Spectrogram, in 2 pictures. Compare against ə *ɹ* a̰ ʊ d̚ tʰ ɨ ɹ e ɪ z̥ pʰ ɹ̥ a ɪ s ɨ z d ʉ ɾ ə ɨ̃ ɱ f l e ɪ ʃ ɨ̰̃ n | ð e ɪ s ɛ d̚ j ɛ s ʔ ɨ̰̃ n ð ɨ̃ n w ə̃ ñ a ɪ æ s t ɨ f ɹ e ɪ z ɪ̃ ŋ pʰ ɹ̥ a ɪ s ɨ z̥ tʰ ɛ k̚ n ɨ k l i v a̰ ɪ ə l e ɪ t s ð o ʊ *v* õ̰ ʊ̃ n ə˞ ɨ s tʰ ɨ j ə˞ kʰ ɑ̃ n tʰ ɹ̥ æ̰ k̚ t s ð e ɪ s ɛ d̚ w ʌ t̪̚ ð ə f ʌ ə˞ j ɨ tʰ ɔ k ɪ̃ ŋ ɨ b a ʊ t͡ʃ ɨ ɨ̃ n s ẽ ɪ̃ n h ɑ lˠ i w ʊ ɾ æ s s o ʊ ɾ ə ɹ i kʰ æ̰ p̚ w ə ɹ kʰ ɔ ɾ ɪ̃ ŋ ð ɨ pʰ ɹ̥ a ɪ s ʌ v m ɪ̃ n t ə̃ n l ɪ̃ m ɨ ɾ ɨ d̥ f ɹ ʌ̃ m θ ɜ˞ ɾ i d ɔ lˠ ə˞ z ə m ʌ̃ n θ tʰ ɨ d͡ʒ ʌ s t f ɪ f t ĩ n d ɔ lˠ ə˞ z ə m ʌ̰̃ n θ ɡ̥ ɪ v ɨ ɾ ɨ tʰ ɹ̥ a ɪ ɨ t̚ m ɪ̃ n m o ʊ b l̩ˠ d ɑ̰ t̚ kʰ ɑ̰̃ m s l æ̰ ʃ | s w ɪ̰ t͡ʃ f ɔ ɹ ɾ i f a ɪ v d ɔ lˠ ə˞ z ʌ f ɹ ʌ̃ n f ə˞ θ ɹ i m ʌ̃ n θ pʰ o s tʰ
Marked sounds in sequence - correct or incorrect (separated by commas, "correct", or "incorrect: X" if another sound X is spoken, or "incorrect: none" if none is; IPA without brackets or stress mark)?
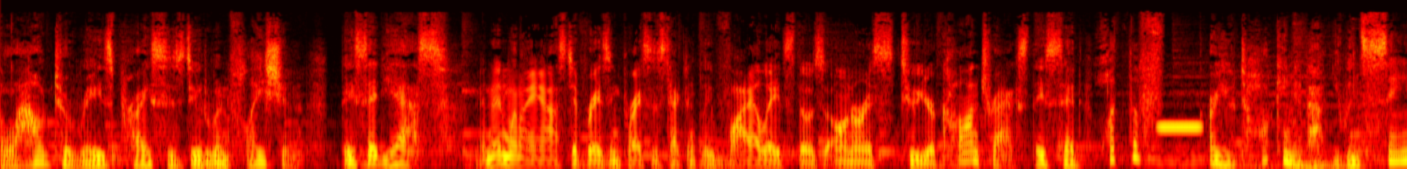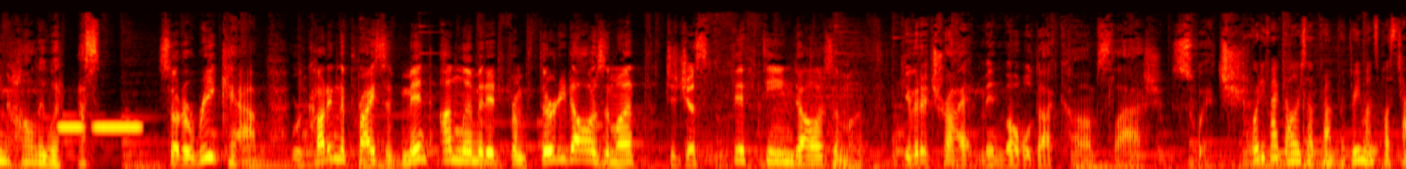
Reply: incorrect: l, incorrect: z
